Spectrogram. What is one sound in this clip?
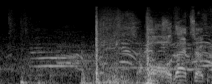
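A kick lands on a body with a sharp thud.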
